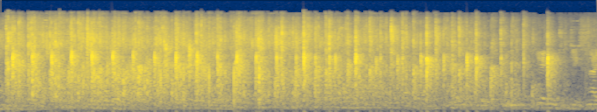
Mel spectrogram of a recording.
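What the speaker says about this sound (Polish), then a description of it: "Brawa dla niego." Audience applause at a gallery event, sustained rapid clapping from a crowd, fairly distant and even in level, with some voices mixed in beneath.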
